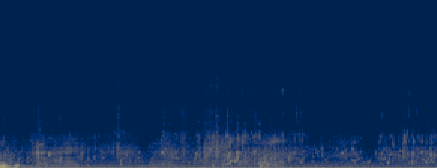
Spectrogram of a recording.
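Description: Faint water at the river's edge, small laps and trickles, over a steady low hum.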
